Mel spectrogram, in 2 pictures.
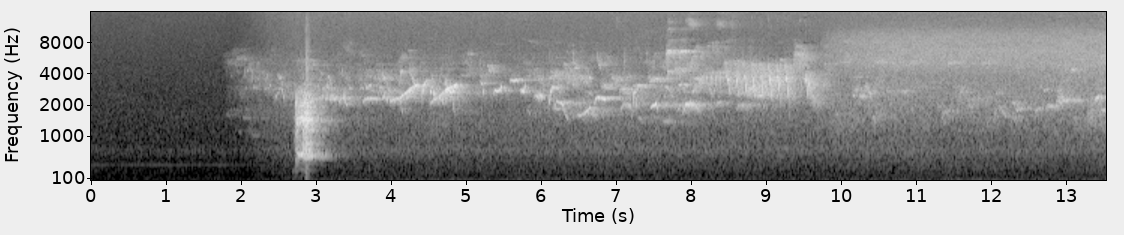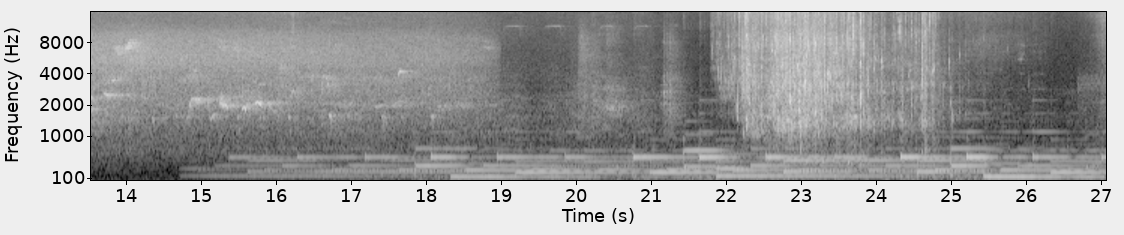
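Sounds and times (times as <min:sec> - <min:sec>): songbirds chirping and singing: 0:02.0 - 0:10.6, 0:11.3 - 0:22.0.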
